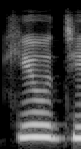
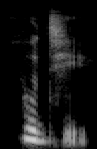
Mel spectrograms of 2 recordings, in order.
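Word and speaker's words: 九時: ইয়ন ইয়নকে আমরা বলছি ইয়োজি, শিচিকে বলছি শিচিজি, নানা বলা যাবে না এবং কিউজি বলা যাবে না, বলতে হবে কুজি।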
